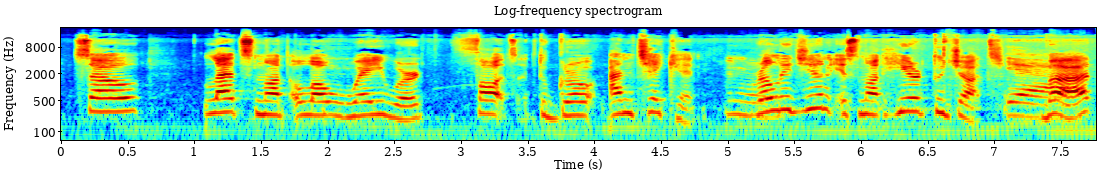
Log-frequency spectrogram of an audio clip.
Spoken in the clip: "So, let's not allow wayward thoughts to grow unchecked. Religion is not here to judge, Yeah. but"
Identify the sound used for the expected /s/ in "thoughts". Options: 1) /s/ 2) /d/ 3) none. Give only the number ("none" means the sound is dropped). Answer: 1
